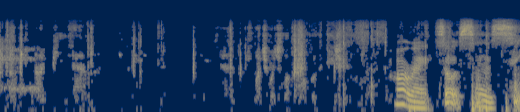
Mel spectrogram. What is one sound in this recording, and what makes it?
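Paper rustles as a sheet is unfolded.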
